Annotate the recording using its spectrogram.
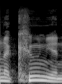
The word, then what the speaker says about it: Acuña: You got Ron Acuña number one. I guess it's Acuña. I was mispronouncing it forever, but it makes sense with the accent.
